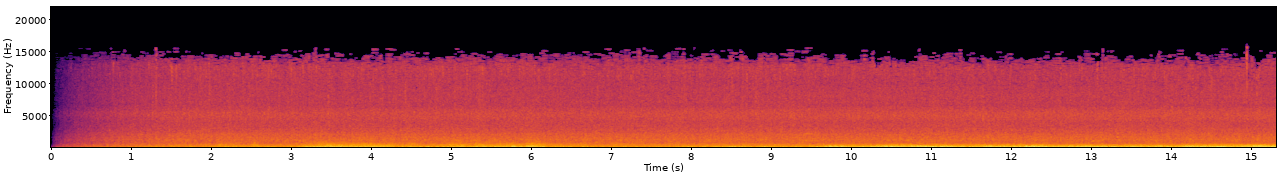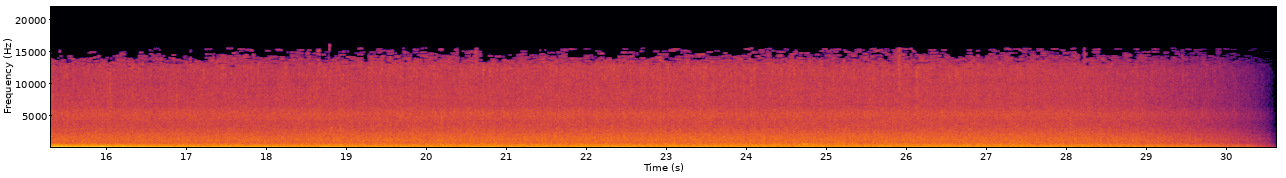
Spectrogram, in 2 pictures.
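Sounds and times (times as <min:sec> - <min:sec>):
heavy rain: 0:00.0 - 0:30.6
distant thunder: 0:02.1 - 0:19.0.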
